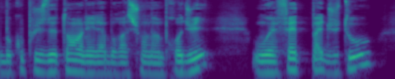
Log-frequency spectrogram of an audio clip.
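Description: Recorded very cleanly against a silent background, a man speaks in a normal speaking voice at a moderate pace and a fairly low pitch. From Paris suburbs, France. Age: 30s. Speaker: entrepreneur, event organizer. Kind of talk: casual interview.

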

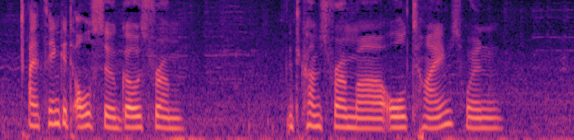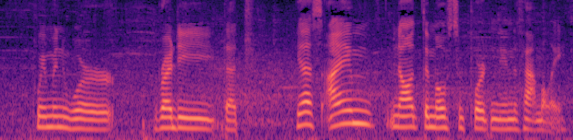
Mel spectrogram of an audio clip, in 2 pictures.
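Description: In a Russian accent, a woman with a medium pitch talks at a fairly slow pace, leaving long, frequent pauses, with ordinary pitch variation. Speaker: actress. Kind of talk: interview. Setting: outdoors. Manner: halting.

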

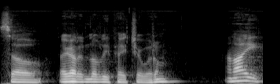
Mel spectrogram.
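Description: At a moderate pace, a man talks with a Dublin accent in a somewhat breathy voice. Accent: Dublin Irish. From Dublin, Ireland. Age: 40s. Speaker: cafe owner. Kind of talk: casual chat.

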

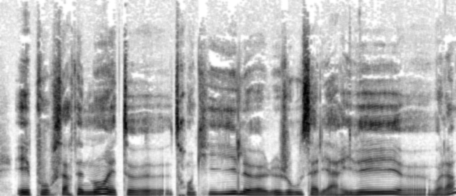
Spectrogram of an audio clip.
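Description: Using a normal speaking voice, a woman talks at a fairly low pitch and a fairly slow pace with ordinary pitch variation, in a dry, close sound with no echo. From Marseille, southern France. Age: 30s. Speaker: podcast guest, older sister. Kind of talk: casual conversation.

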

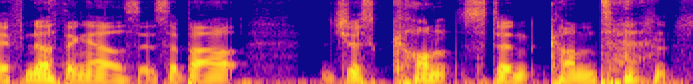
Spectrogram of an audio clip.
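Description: A British accent on a very clean recording with a silent background. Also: man. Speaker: comedy writer and performer. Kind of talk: casual chat.

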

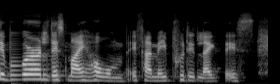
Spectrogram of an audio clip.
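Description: A woman with a German accent speaks at a moderate pace in a bright, sharp tone with lively intonation against a quiet background. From Austria. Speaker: emotional intelligence coach. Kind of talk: interview. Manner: halting.

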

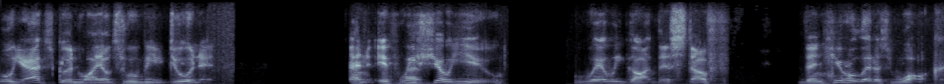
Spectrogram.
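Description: Using a put-on character voice, a man speaks at a fairly slow pace with a medium pitch and long, frequent pauses. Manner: defensive, bargaining.

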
